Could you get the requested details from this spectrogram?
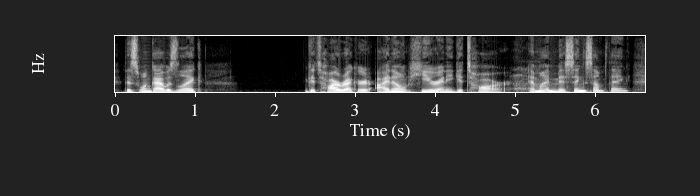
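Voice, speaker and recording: Speaking with a Canadian Prairies accent, a woman with a fairly high pitch keeps a very even loudness and a moderate pace, swinging her pitch very widely and leaving long, frequent pauses. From Canada, Winnipeg, Manitoba. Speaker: singer-songwriter and guitarist. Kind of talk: casual interview chat.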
